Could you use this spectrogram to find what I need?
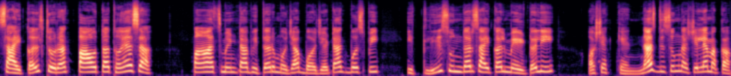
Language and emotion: Goan Konkani, surprised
